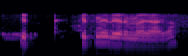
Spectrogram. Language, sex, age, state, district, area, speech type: Hindi, male, 30-45, Madhya Pradesh, Hoshangabad, rural, conversation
